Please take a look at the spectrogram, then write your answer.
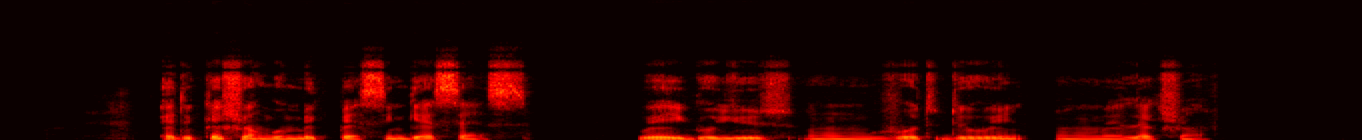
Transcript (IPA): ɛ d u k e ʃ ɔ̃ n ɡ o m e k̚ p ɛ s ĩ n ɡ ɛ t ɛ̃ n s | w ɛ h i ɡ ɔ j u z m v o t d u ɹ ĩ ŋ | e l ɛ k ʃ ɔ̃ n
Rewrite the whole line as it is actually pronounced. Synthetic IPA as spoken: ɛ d u k e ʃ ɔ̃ n ɡ o m e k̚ p ɛ s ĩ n ɡ ɛ s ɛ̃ n s | w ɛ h i ɡ o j u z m v o t d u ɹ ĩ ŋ | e l ɛ k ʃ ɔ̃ n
